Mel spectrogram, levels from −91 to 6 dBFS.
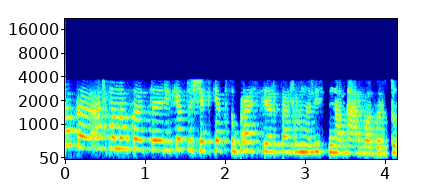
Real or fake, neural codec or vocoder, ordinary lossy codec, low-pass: real; none; AAC, 24 kbps; 3.6 kHz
